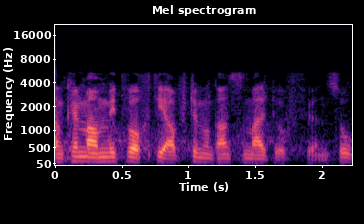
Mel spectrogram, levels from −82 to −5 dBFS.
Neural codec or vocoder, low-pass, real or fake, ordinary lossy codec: none; 5.4 kHz; real; Opus, 24 kbps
